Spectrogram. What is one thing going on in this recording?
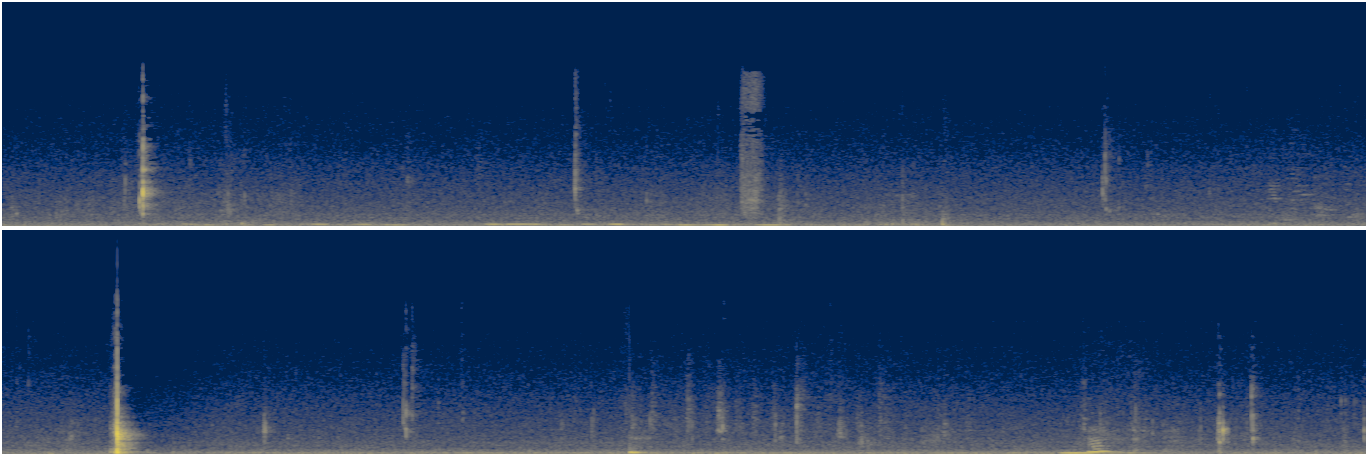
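A spoon clinks sharply against a plate now and then.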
